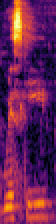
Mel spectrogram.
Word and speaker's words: WSCII: Basically, the Web Services Initiative got acronymed to WSCII, which they pronounced whiskey.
